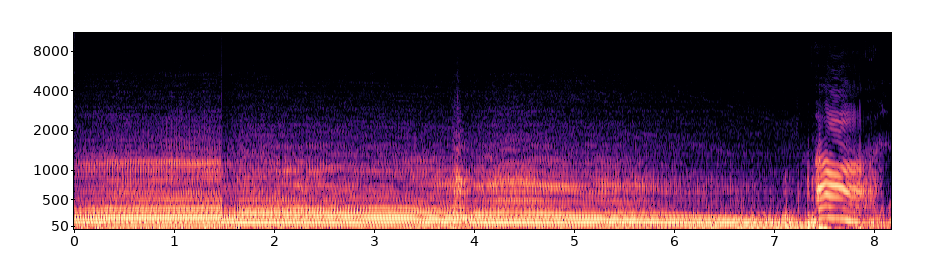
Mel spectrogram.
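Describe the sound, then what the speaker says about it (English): Harley-Davidson motorcycle engine rumbling loud and close as the rider makes quick downshifts, the pitch dropping in steps, with a brief rev blip near the end. "Make some quick downshifts here,"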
